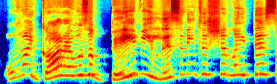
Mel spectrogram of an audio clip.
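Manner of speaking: recoiling at her younger self in a high voice; mock horrified exclaim. Retelling rereading sad lyrics, voice jumps high in mock horror. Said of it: "and it's like".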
